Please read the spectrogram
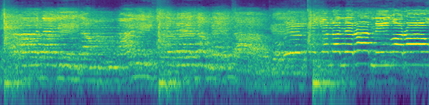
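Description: A group of voices singing a song together, choir-style, with held notes.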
